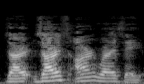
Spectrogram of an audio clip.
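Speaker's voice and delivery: ordinary talk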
